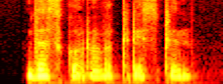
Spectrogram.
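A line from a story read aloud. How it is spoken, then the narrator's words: Even voice. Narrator (Russian): сказал он ровным голосом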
